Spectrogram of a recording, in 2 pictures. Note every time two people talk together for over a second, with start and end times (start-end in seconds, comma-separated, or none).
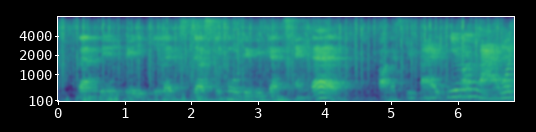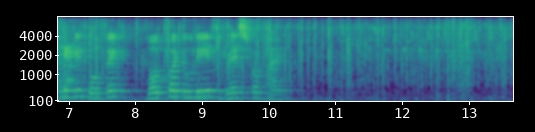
5.8-7.1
